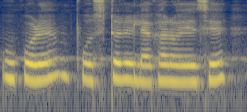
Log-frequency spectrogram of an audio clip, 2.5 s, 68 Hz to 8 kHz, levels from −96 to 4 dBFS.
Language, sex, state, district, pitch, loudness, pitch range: Bengali, female, Tripura, West Tripura, 270 Hz, -13 LUFS, 255-285 Hz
